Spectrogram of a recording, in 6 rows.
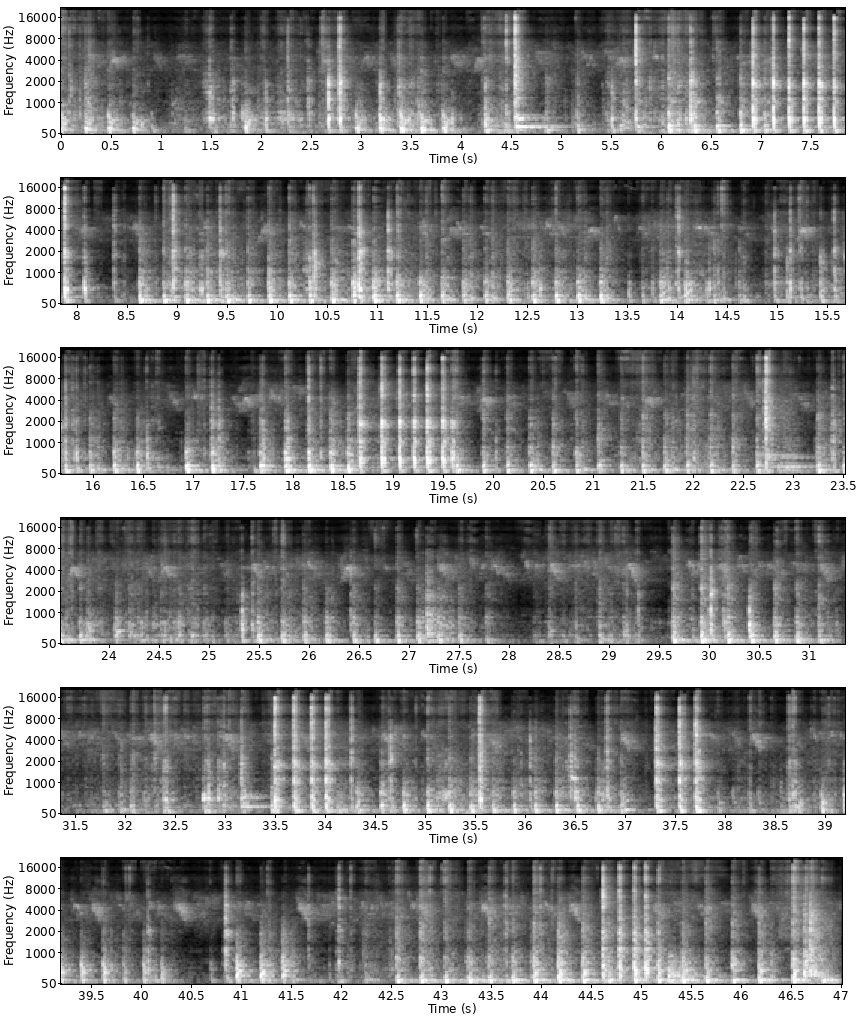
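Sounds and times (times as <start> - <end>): tools clicking and knocking: 0.0 - 12.2, 28.4 - 47.0.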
